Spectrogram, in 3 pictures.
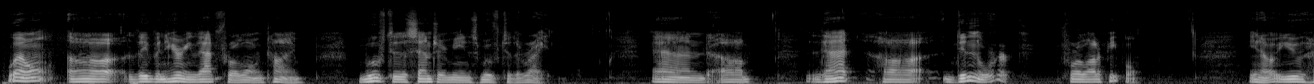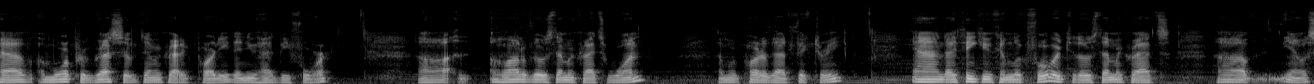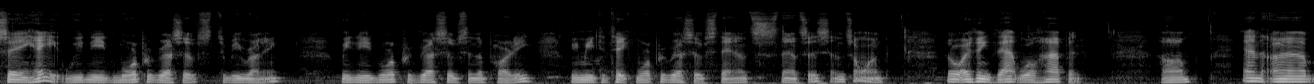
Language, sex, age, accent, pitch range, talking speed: English, male, 60-79, American, 100-125 Hz, 160 wpm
